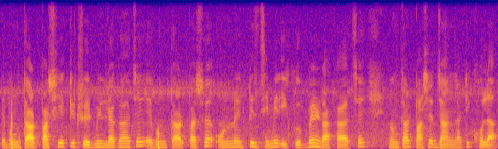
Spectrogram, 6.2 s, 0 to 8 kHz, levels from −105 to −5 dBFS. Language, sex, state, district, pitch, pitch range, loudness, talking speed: Bengali, male, West Bengal, Kolkata, 145 Hz, 130-170 Hz, -21 LUFS, 185 wpm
